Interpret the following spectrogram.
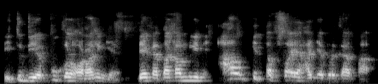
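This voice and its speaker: Husky-voiced male pastor preaching. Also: a little high, fast, a little mellow, low-quality recording. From Ambon, Indonesia. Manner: conversational preaching with frequent "ya" and direct address. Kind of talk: sermon.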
